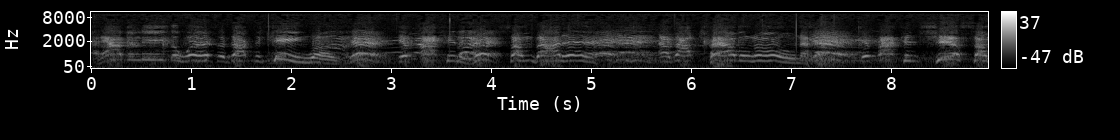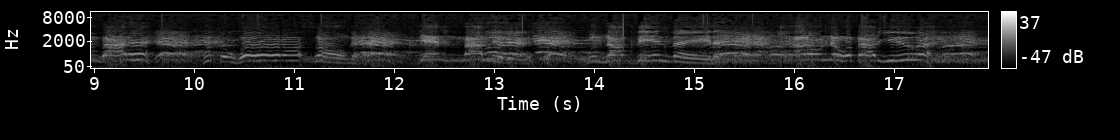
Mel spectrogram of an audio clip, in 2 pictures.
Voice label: preacher vinyl; Evangelists and Preaching and Religious; dr king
